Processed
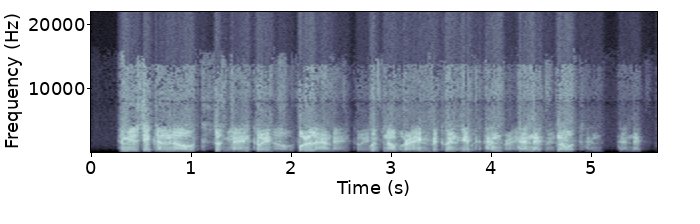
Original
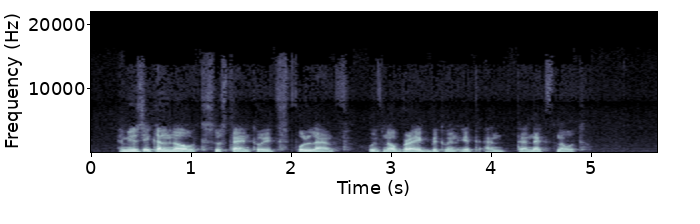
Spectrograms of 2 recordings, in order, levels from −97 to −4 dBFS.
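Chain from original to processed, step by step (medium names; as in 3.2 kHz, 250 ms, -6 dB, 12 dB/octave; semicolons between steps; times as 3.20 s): spectral contrast reduction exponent 0.49; high-pass 1.3 kHz 12 dB/octave; gain riding within 3 dB 0.5 s; delay 998 ms -14 dB; loudness maximiser +15.5 dB; trim -1 dB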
